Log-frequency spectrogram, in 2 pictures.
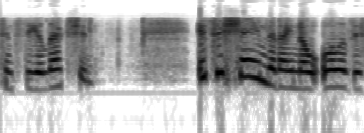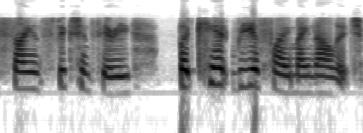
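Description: With a New York accent, a woman with a fairly high voice speaks at a fairly slow pace with lively intonation. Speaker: professor and author of feminist science fiction. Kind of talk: interview, with a reading aloud of her own short story.

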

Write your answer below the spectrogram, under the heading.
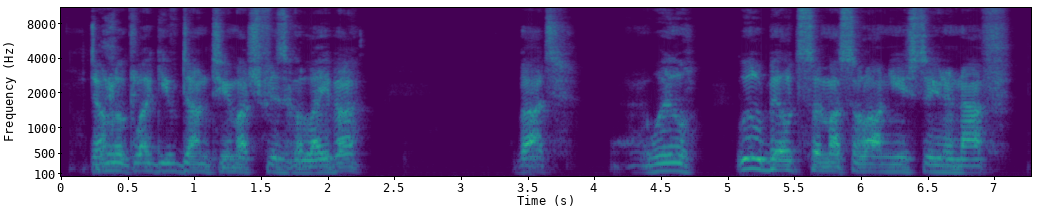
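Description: Using a put-on character voice, a man talks at a medium pitch and moderate pace, raspy and gravelly, with long, frequent pauses. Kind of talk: gruff.

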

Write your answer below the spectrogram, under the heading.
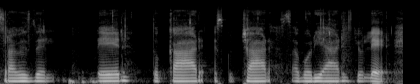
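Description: This woman has a very deep, low pitch and a dark, mellow tone. The recording is dry and close, without any echo. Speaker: travel journalist. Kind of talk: interview conversation.

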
